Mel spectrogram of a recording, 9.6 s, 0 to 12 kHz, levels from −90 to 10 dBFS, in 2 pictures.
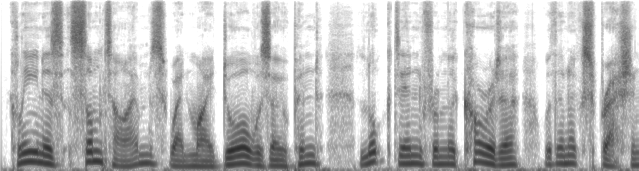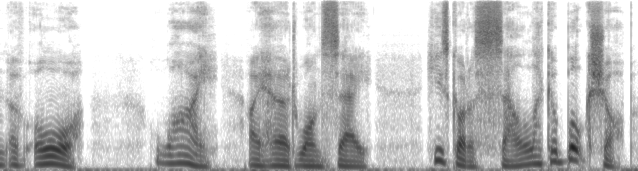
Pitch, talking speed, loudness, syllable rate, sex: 135 Hz, 180 wpm, -18 LUFS, 5.4 syllables/s, male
